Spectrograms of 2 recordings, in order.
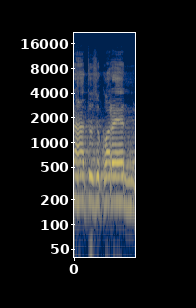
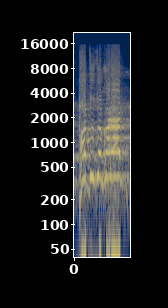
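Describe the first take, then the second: First: It is said calmly in a melodic preaching tune. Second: It is shouted angrily without the melodic tune.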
